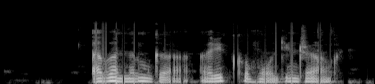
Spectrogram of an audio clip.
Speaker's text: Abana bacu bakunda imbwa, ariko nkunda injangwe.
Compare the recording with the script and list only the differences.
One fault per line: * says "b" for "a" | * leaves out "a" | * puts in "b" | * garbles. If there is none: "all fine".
* leaves out "bacu bakunda"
